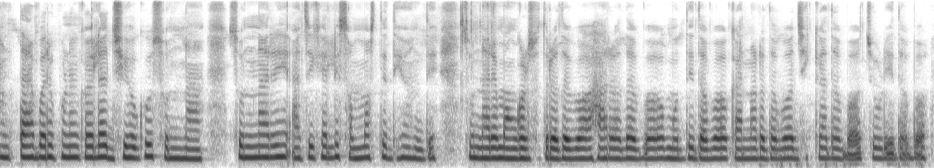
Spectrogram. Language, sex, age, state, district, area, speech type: Odia, female, 30-45, Odisha, Ganjam, urban, spontaneous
